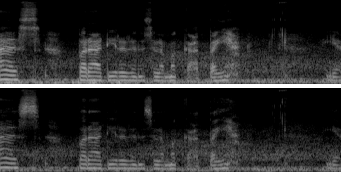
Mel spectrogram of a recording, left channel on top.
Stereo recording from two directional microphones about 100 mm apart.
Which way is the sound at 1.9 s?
35° right (ahead or behind).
